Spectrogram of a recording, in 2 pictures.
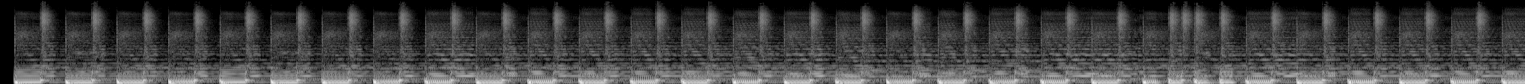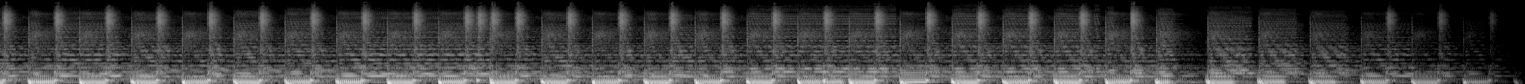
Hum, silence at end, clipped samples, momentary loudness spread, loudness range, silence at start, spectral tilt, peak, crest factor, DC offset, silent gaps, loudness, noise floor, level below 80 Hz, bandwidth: none; 0.35 s; under 0.1%; 4 LU; 2 LU; 0.15 s; -5.5 dB/octave; 0 dBFS; 18 dB; under 0.1%; none; -19 LUFS; -40 dBFS; -22 dBFS; 18.5 kHz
